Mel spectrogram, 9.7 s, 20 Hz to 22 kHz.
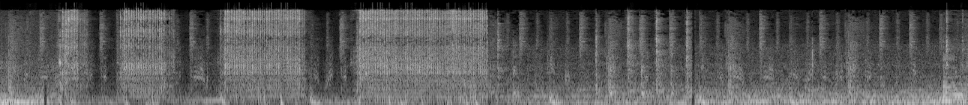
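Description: Impact wrench loosening the front sprocket nut on a Kawasaki ZX4RR, several loud rattling hammering bursts close by, separated by short pauses, then steady workshop clatter and tool noise.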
